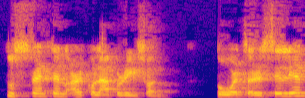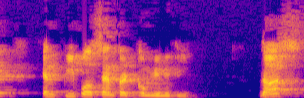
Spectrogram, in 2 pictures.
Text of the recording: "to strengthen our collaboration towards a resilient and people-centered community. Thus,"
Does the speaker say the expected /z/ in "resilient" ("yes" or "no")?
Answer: no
